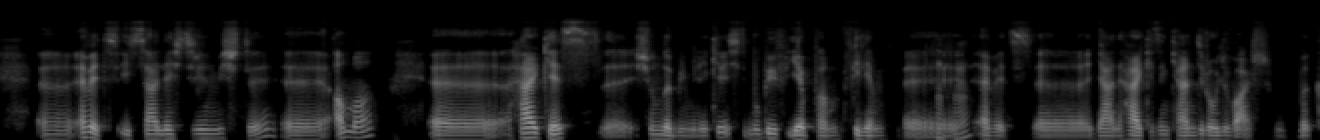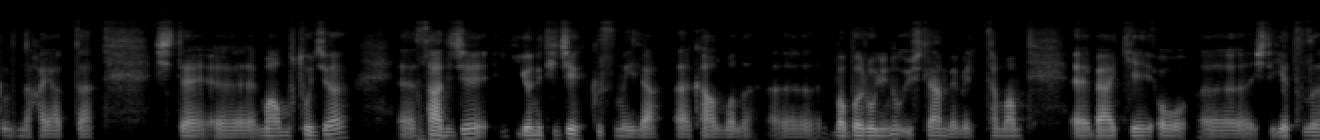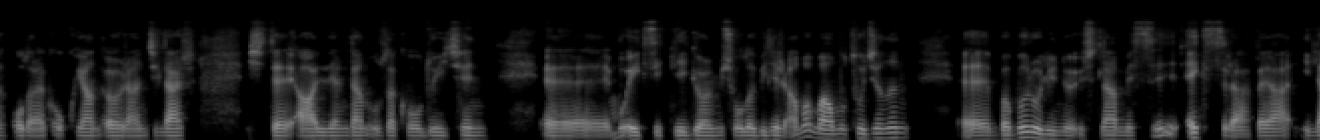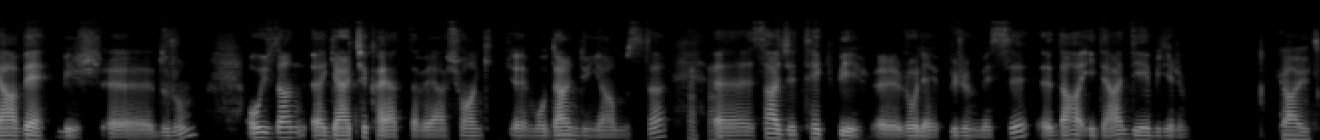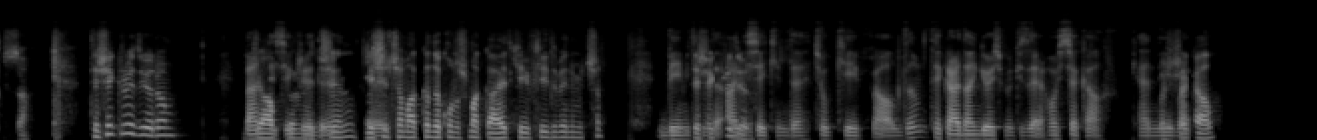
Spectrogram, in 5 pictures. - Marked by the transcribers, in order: tapping; other background noise
- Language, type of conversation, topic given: Turkish, podcast, Yeşilçam veya eski yerli filmler sana ne çağrıştırıyor?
